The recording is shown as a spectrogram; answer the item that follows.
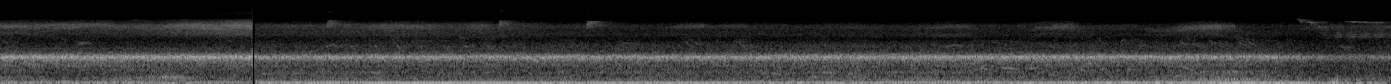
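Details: Chorus of Brood X 17-year periodical cicadas at Chantilly, Virginia, in suburban Washington, D.C., 2021 emergence; a continuous even drone runs the whole time over heavy low rumble like passing traffic.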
